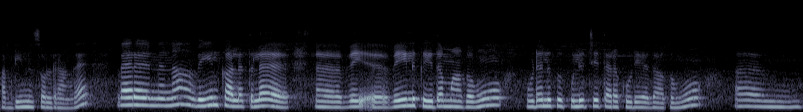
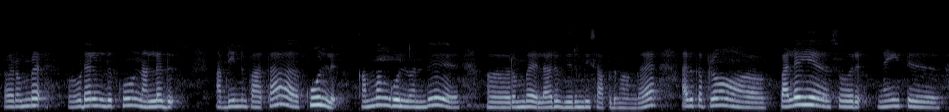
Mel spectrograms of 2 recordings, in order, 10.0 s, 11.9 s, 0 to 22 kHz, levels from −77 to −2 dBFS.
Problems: background sounds at intervals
